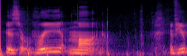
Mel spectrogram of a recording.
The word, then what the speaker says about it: Riemann: we're doing here this strategy these are called riemann sums and riemann is a dude one of the most famous mathematicians of all time the way to pronounce his name is re mon if you pronounce his name ryman i will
